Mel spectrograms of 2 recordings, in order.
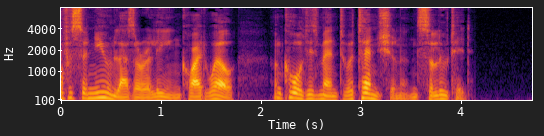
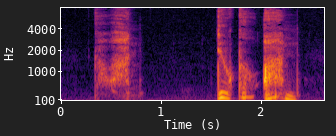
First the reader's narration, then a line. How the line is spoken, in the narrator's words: whispered Aravis, whose heart was beating terribly, and who still felt that her father might run into them at any corner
